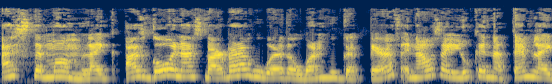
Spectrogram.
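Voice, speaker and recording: A woman with a Spanish accent, fairly high in pitch with ordinary variation, at a moderate pace with hardly any pauses and very even loudness. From El Salvador. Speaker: activist. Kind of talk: podcast conversation. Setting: podcast recording. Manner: halting with many fillers.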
